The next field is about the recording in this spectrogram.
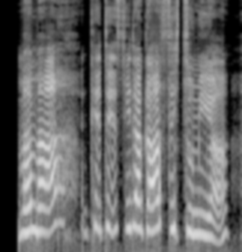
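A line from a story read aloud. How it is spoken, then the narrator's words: Screamed. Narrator (German): schrie sie und ballte die Hände zu Fäusten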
